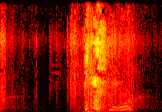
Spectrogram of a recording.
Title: Cold sneezing compilation from my really bad and stuffy cold (f)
